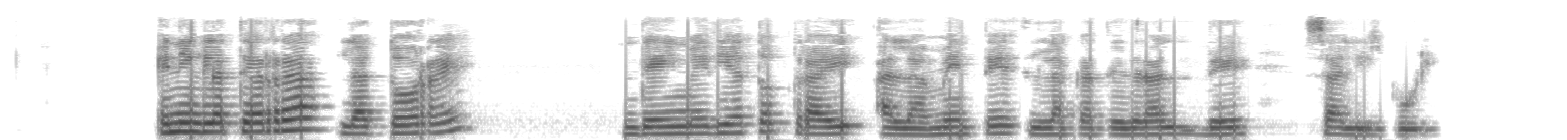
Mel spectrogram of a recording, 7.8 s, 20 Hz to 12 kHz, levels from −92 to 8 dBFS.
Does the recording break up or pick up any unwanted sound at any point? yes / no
no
